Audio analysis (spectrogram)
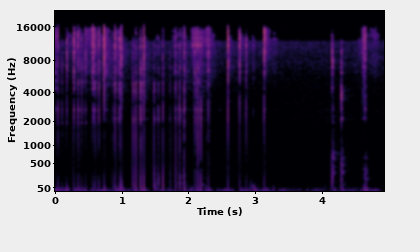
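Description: Long red nails tap and scratch a solid carved wooden dolphin figurine resting on a table, which is briefly lifted. Quick, dry clicking taps come in a dense run through the first half, then thin out to scattered taps and soft scratching. Each tap is short with no ring, with a dull low body and a bright click on top.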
